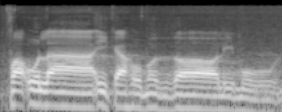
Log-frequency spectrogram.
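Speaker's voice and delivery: slow chanted Arabic recitation; slow reverent tilawah; Quranic recitation. Acted. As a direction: draw out the verse like a reciter. Reciting Arabic verse slowly.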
